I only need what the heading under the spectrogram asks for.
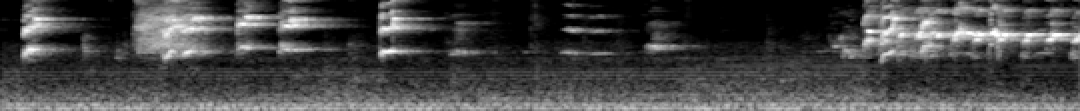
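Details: Lovebird chirping: rapid, shrill squeaky notes in quick clusters, a quieter stretch of faint chips, then a loud dense burst of high chattering at the end over a low background hum.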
